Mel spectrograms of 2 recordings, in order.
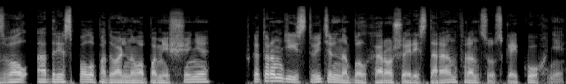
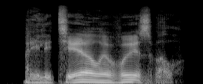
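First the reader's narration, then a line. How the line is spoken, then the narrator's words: Sighing. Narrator (Russian): вздохнул Лоусон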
